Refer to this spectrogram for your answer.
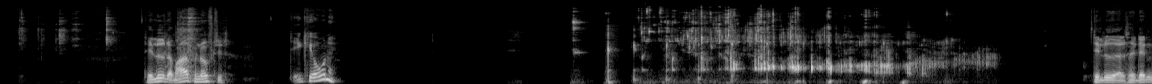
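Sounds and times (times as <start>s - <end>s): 
speech: 1.4s - 3.5s, 10.9s - 11.5s
glass clinks: 5.7s - 9.4s
sour barrel-aged beer glugging from a bottle into a glass: 6.3s - 10.0s.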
